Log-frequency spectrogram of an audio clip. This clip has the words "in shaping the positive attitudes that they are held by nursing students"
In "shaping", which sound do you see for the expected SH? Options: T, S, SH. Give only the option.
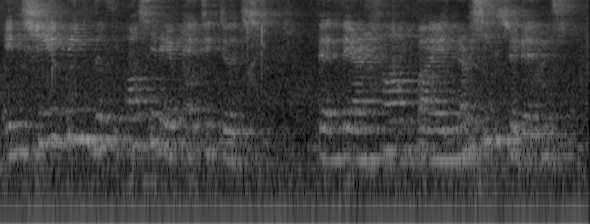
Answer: SH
